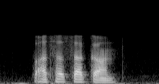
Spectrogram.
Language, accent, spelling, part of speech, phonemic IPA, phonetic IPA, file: Armenian, Eastern Armenian, բացասական, adjective, /bɑt͡sʰɑsɑˈkɑn/, [bɑt͡sʰɑsɑkɑ́n], Hy-բացասական.ogg
- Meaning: negative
